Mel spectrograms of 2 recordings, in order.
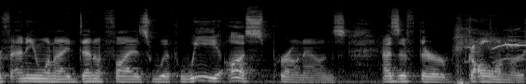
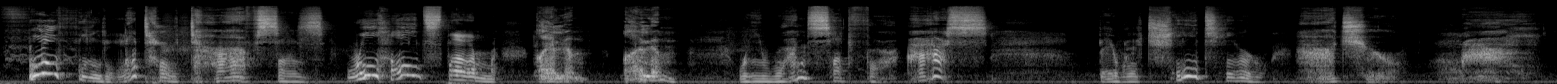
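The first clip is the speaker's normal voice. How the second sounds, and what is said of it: Gollum impression. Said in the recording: “Okay, that was a bit too good. ... Not a bad impression.”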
